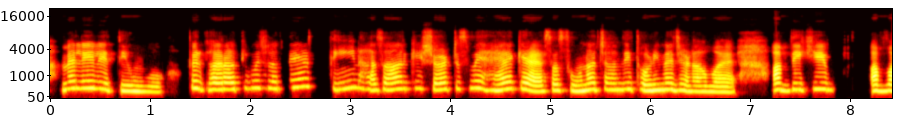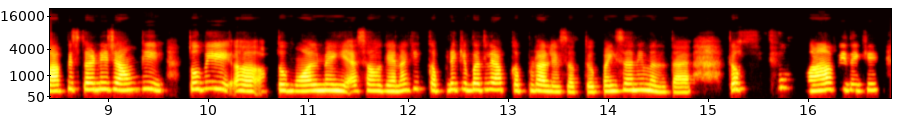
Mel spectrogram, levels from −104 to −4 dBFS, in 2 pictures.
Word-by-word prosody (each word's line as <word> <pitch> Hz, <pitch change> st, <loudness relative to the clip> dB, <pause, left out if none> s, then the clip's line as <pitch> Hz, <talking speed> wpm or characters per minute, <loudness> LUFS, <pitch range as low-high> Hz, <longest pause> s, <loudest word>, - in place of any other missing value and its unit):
मैं 330 Hz, +3 st, +1 dB
ले 340 Hz, +1 st, +1 dB
लेती 245 Hz, -4 st, -2 dB
हूँ 225 Hz, -1 st, +1 dB
वो। 205 Hz, -1 st, -8 dB, 0.3 s
फिर 340 Hz, -2 st, +1 dB
घर 290 Hz, 0 st, +4 dB
आ 295 Hz, -, +4 dB
के 335 Hz, -, -14 dB
मुझे 345 Hz, -1 st, -8 dB
लगता 320 Hz, +3 st, -8 dB
है 390 Hz, -, -1 dB
यार 415 Hz, -, -3 dB, 0.2 s
3000 300 Hz, -2 st, -2 dB
की 335 Hz, -1 st, -11 dB
शर्ट 290 Hz, +1 st, -2 dB
इसमें 330 Hz, +1 st, -5 dB
है 270 Hz, +4 st, +1 dB
क्या? 305 Hz, -4 st, +2 dB
ऐसा 230 Hz, +4 st, -2 dB
सोना-चांदी 280 Hz, +4 st, -1 dB
थोड़ी 250 Hz, +1 st, +3 dB
ना 285 Hz, +1 st, +1 dB
जड़ा 235 Hz, -4 st, 0 dB
हुआ 215 Hz, -1 st, 0 dB
है। 200 Hz, -1 st, 0 dB, 0.4 s
अब 275 Hz, -3 st, +7 dB
देखिए 290 Hz, +2 st, -2 dB, 0.4 s
अब 245 Hz, -1 st, +6 dB
वापस 240 Hz, +5 st, +6 dB
करने 295 Hz, +1 st, +1 dB
जाऊँगी 290 Hz, 0 st, +1 dB, 0.3 s
तो 295 Hz, 0 st, +2 dB
भी 315 Hz, -1 st, 0 dB
अ, 240 Hz, -, -2 dB
अब 230 Hz, -2 st, +2 dB
तो 255 Hz, -, +2 dB
मॉल 235 Hz, +1 st, +3 dB
में 255 Hz, +1 st, +3 dB
ही 250 Hz, -1 st, +4 dB
ऐसा 230 Hz, +3 st, -2 dB
हो 245 Hz, 0 st, -1 dB
गया 230 Hz, -1 st, -1 dB
ना 245 Hz, +3 st, -1 dB
कि 315 Hz, +2 st, -14 dB
कपड़े 255 Hz, +3 st, -4 dB
के 285 Hz, 0 st, -7 dB
बदले 280 Hz, +1 st, 0 dB
आप 280 Hz, 0 st, +2 dB
कपड़ा 245 Hz, 0 st, +1 dB
ले 215 Hz, -2 st, -4 dB
सकते 200 Hz, -1 st, -7 dB
हो, 205 Hz, -, -4 dB
पईसा 235 Hz, +4 st, -1 dB
नहीं 265 Hz, 0 st, 0 dB
मिलता 205 Hz, -6 st, -1 dB
है। 190 Hz, -, -2 dB, 0.4 s
तो 285 Hz, +1 st, +2 dB
फ -, -, -11 dB, 0.4 s
वो 370 Hz, -, -10 dB, 0.2 s
वहाँ 255 Hz, +4 st, +8 dB
भी 285 Hz, -2 st, -6 dB
देखिए 260 Hz, +1 st, -6 dB
270 Hz, 225 wpm, -22 LUFS, 240-295 Hz, 0.4 s, वहाँ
